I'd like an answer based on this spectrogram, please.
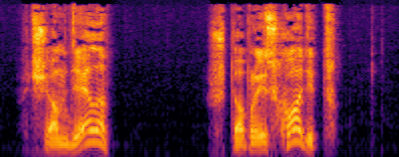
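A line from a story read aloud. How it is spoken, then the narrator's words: Sudden sharp question. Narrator (Russian): вдруг резко спросила Мэри Поппинс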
